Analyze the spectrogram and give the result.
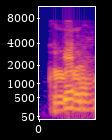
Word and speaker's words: Kirkham: Your last name, Kirkham or Kirkham? – Kirkham? Right, my friend.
